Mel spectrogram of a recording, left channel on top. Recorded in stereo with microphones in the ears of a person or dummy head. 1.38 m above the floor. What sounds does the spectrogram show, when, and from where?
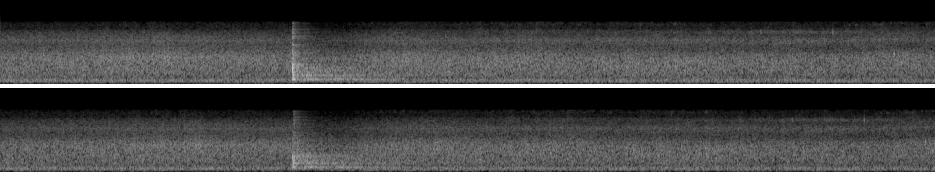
2.9 s a thud: 65° left (ahead or behind), 2.5 m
